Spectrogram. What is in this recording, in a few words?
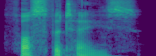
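"phosphatase", British English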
